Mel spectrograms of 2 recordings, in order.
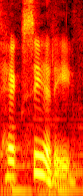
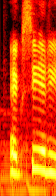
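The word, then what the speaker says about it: haecceity: e t y and pronounced with hex sound or hick sound although hick or heck they sound pretty much the same to me hix hexi is a noun that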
